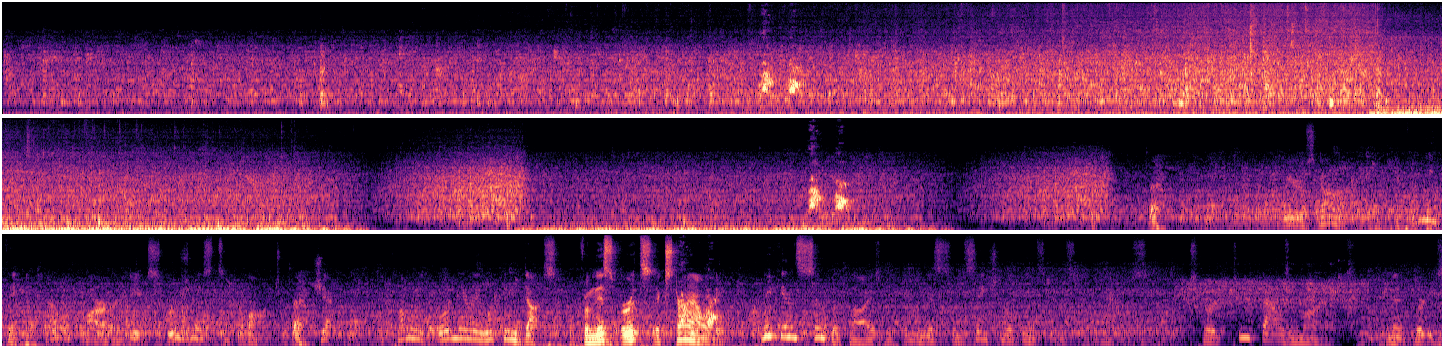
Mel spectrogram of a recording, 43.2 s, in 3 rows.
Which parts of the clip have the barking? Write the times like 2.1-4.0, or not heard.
7.5-8.1, 22.4-22.9, 35.5-36.0.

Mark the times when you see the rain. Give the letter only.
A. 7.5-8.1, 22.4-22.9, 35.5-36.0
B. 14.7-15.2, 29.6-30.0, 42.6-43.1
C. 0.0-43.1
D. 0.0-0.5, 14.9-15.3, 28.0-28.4
C.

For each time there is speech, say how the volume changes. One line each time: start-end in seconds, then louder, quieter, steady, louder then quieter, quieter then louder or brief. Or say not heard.
27.1-43.1 louder then quieter.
